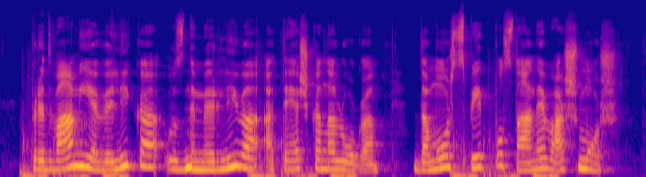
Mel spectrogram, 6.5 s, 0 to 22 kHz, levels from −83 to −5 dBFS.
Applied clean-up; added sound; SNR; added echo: none; Fireworks; 12 dB; none.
